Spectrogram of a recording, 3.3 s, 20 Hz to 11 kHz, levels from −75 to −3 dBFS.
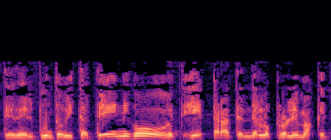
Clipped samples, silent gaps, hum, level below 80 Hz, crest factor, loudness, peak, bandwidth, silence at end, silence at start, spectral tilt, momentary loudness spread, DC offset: under 0.1%; none; none; -66 dBFS; 16 dB; -17 LUFS; -2 dBFS; 6.6 kHz; 0.05 s; 0 s; -5.5 dB/octave; 4 LU; under 0.1%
